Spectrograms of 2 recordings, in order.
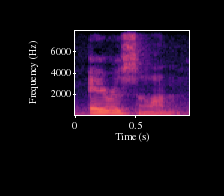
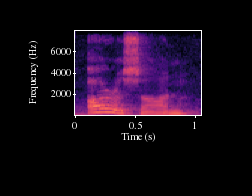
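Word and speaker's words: árasán: in theory in Ulster this word could be pronounced Arison now the second a with a father at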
